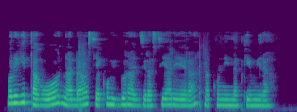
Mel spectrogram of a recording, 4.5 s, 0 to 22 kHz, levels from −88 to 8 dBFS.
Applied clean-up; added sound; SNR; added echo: neural mask model RNNoise.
